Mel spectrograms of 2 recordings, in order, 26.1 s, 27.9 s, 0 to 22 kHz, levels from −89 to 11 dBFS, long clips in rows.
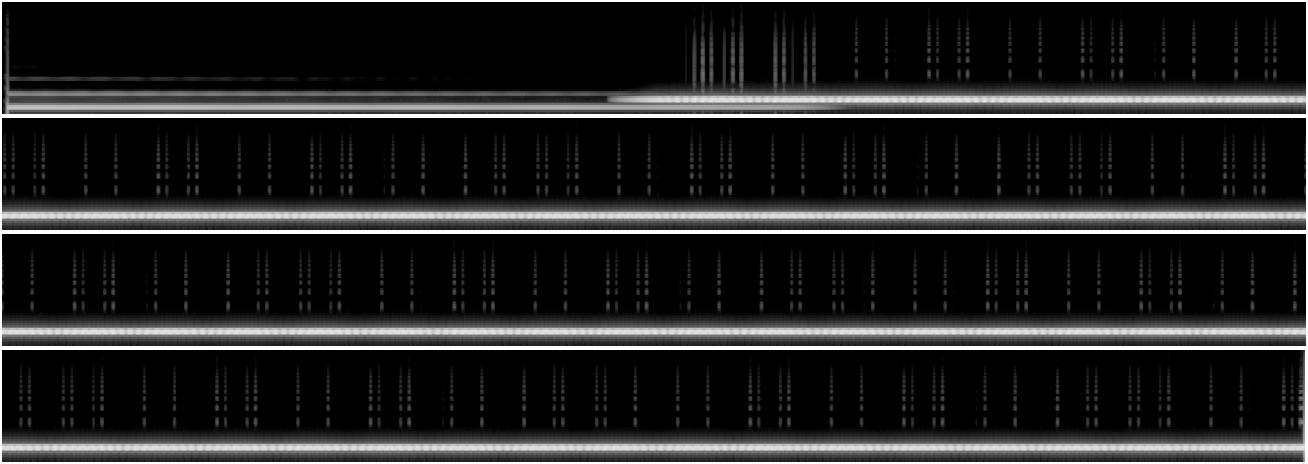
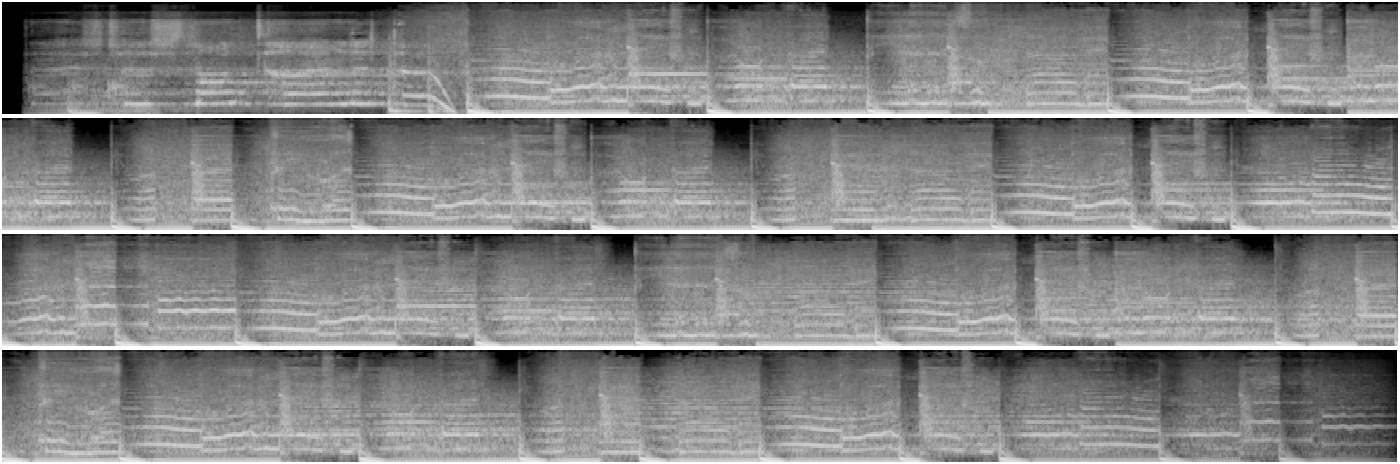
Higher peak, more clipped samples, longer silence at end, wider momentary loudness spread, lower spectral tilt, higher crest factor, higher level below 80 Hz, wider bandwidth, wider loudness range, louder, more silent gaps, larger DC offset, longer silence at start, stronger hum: about the same, 0 dBFS vs 0 dBFS; first, 0.4% vs under 0.1%; second, 0 s vs 0.15 s; first, 13 LU vs 6 LU; first, -8.5 dB/octave vs -4.5 dB/octave; about the same, 6 dB vs 8 dB; second, -74 dBFS vs -12 dBFS; second, 0.8 kHz vs over 20 kHz; about the same, 2 LU vs 2 LU; first, -6 LUFS vs -9 LUFS; neither; neither; second, 0 s vs 0.2 s; neither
